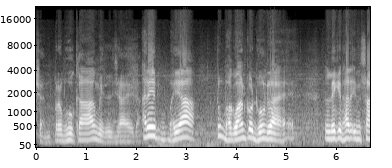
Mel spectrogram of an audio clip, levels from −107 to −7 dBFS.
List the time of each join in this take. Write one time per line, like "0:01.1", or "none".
0:02.0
